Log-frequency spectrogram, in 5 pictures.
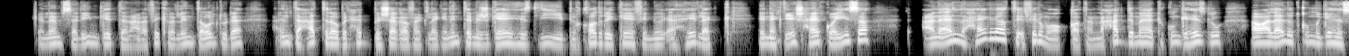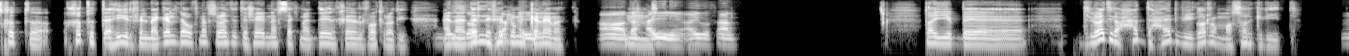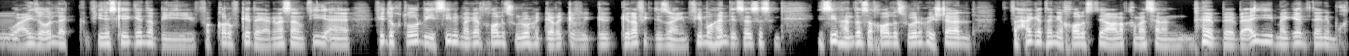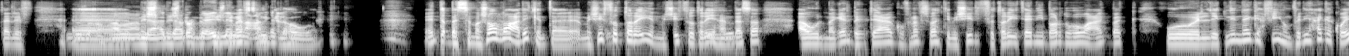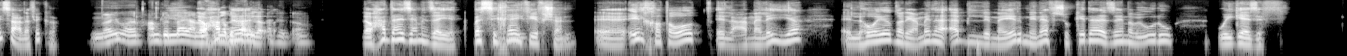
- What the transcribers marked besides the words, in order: other background noise; in English: "graphic design"; laughing while speaking: "ب"; chuckle
- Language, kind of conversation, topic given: Arabic, podcast, إمتى تقرر تغيّر مسار شغلك؟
